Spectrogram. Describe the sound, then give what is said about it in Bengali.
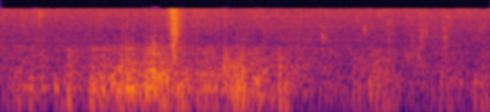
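Thunder rolls through a rainstorm, a loud, deep rumble that swells and lingers over a steady wash of falling rain. “বিদ্যুৎ চমক দীর্ঘস্থায়ী হচ্ছে না”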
